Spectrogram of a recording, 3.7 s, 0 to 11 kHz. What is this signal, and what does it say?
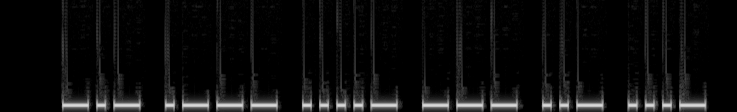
Morse code, heard as a keyed tone, about 28 wpm, 700 Hz. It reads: KJ4OUV
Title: USA Call Signs - 6 Characters - Repeated 3x - 28wpm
